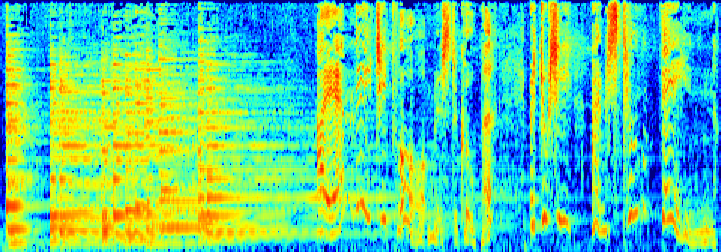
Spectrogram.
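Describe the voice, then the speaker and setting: An older British actress playing a genteel, courteous and spirited widow of eighty-four in a radio play. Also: female voice, sits high, wildly swooping pitch, takes it slowly, loud music behind the voice, heavily acted. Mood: polite, persuasive. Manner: courteous, polite formal address. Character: genteel, chatty 84-year-old widow, vain and spirited. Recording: dull, muffled radio play recording.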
